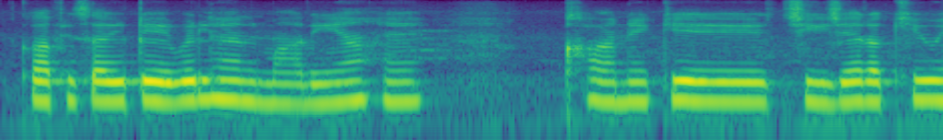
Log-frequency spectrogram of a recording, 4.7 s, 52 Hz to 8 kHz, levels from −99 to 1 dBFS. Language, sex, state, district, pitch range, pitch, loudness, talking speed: Hindi, female, Punjab, Pathankot, 210-220 Hz, 210 Hz, -14 LUFS, 140 wpm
